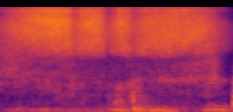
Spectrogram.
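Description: Blackboard being wiped with a handheld duster: a steady dry rubbing hiss of the duster sweeping across the board.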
